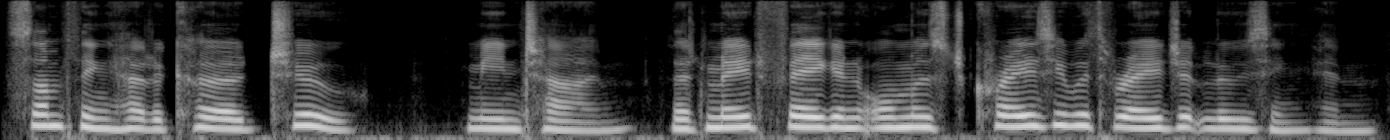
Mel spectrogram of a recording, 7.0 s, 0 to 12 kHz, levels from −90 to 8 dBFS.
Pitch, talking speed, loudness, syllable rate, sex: 200 Hz, 130 wpm, -16 LUFS, 4.0 syllables/s, female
